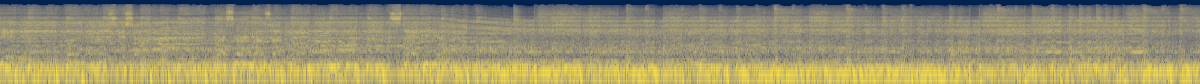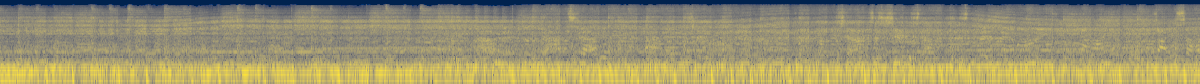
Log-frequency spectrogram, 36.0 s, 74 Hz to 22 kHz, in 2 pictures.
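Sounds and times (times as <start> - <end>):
drum kit: 0.0 - 36.0
electric bass: 0.0 - 36.0
electric guitar: 0.0 - 36.0.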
